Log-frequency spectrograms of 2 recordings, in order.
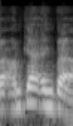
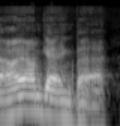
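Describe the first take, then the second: First: Said in the usual way. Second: "am" leaned on, insisting; stress on am. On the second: Real, not acted. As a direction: push the word "am" to insist you are improving. Repeats line stressing am.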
